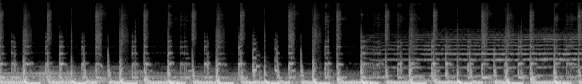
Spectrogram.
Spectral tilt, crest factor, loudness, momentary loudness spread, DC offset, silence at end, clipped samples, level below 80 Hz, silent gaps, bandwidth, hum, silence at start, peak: -8 dB/octave; 12 dB; -16 LUFS; 2 LU; under 0.1%; 0 s; under 0.1%; -16 dBFS; none; 13 kHz; none; 0 s; -2 dBFS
